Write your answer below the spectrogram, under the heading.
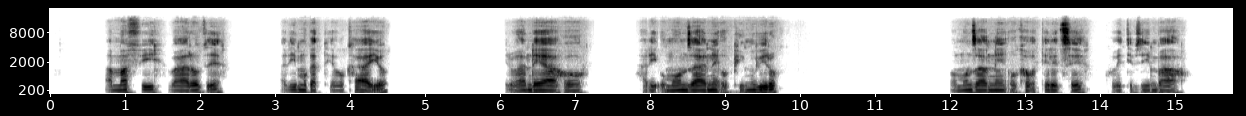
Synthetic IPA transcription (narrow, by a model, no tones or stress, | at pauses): a̰mafiβaɾo̞vje̞ | a̰ɾimuɡatʰeβokʰaːjo̰ | iɾṵhaːnde̞jaːho̞ | haɾiʔṵmuːnzane̞ʔupʰimiβiɾo̞ | umuːnzane̞ʔṵkʰaβutʰe̞ɾe̞t͡se̞ | kʰuβitivjiːmbaːho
